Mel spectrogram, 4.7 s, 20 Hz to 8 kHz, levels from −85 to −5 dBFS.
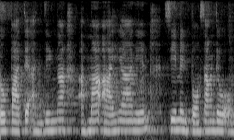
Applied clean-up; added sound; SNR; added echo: neural separator model SepFormer DNS4.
